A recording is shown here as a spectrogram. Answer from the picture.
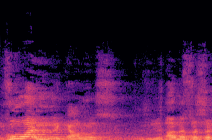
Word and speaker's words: Juan Carlos: Juan Carlos. On ne dit pas Juan. En Espagne, les J se prononcent re. On dit Juan Carlos.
